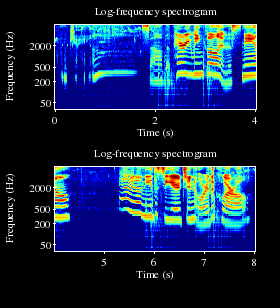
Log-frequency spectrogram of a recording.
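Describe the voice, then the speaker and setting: A soft-spoken, squeaky woman talks in a high voice at a fairly slow pace. Her pitch swings very widely. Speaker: VTuber game streamer. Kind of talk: casual gaming livestream talk. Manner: quiet, soft-spoken.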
